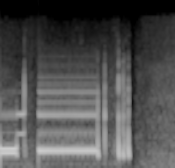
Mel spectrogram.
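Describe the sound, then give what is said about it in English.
A telephone number being dialed to make a prank call: a couple of short electronic tones, one long steady beep, then a quick burst of rapid key tones, with no voices. “We're going to call up Tara Rod.”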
